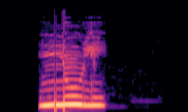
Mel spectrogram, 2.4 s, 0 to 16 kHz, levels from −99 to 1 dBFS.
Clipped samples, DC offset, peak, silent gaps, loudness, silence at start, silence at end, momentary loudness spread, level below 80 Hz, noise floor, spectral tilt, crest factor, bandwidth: under 0.1%; under 0.1%; -6 dBFS; none; -17 LUFS; 0.5 s; 1.05 s; 9 LU; -50 dBFS; -77 dBFS; -7.5 dB/octave; 12 dB; 5.4 kHz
